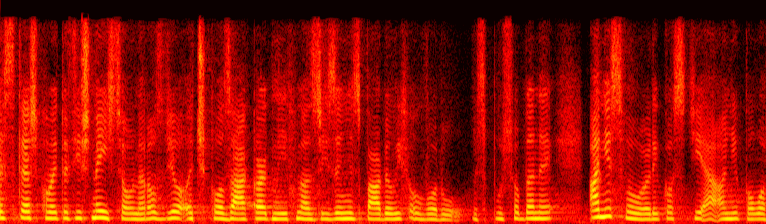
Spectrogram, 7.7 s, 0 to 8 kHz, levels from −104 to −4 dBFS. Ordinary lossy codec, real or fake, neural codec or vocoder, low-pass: AAC, 48 kbps; fake; codec, 16 kHz, 0.5 kbps, FunCodec, trained on Chinese and English, 25 frames a second; 7.2 kHz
